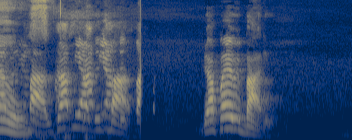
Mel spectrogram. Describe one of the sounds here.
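A young woman speaks with animation close to a phone microphone.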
